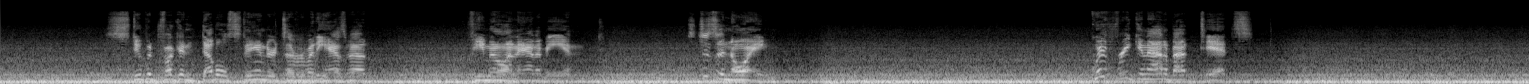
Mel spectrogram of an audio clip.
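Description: Tyres roll along the road with a steady rumble.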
